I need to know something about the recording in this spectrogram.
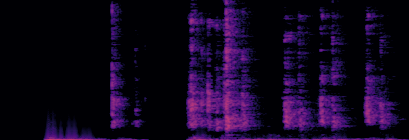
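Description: Typing on a computer keyboard: a short burst of keystrokes, a brief pause, then a longer run of rapid keystrokes.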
